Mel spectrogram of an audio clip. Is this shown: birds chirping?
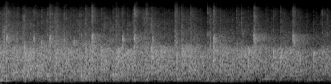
no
